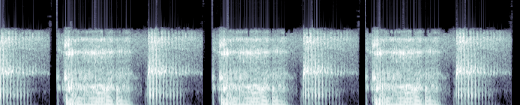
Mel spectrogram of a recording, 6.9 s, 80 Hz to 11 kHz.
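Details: Loud, rough, fluttering snores in a steady rhythm, about 29 per minute, each breath in and out rattling, from a sleeper; heavy snoring.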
